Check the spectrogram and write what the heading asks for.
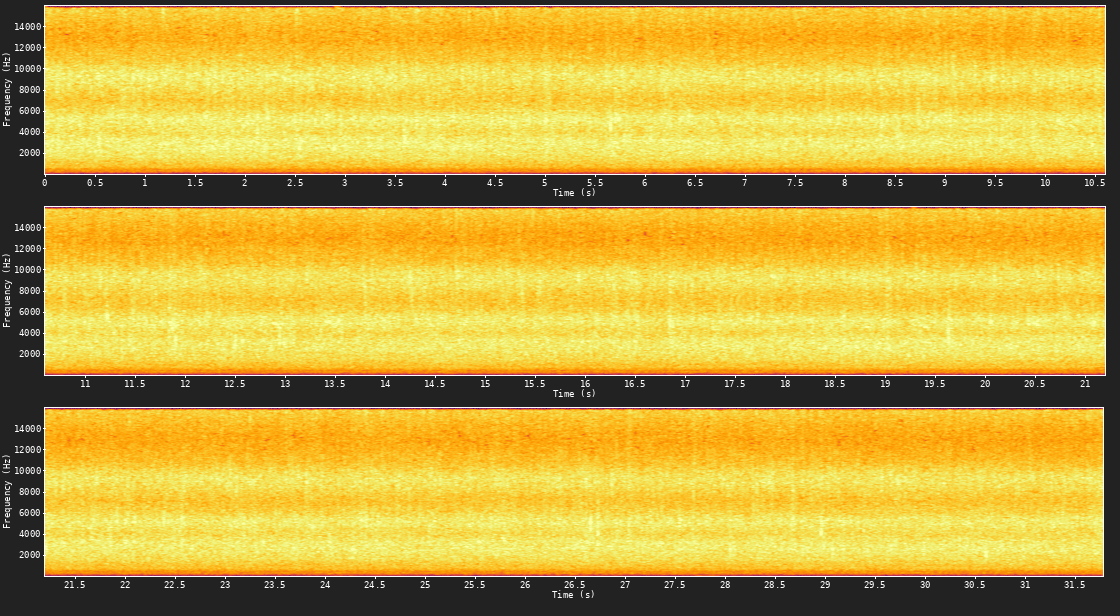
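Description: Heavy rain pouring steadily onto standing floodwater, a constant even hiss without letup.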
